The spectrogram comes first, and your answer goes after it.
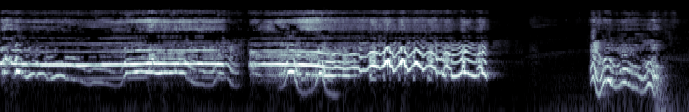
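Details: Siberian Husky howling: long, steady mid-pitched tones that break into wavering, warbling howls rising and falling in pitch, a short silence, then one brief quavering howl to finish.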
